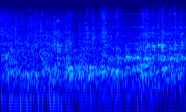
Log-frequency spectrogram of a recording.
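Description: Freight train cars, including hopper cars, roll past on rails with a continuous, loud rumble and faint clickety-clack of wheels, close by and steady throughout, with no talking.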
